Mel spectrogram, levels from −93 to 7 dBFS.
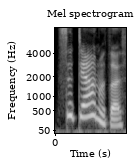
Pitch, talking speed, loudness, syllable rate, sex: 260 Hz, 250 wpm, -15 LUFS, 4.7 syllables/s, female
